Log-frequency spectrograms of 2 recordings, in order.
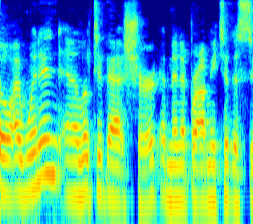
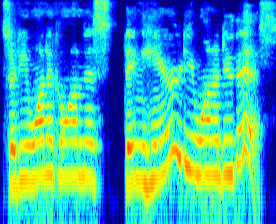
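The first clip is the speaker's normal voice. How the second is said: put-on childlike babying voice, baby talk; 7 semitones higher than usual. Explaining how to talk to your own heart, demonstrating childlike baby talk. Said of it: "I'll sort of baby my heart".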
